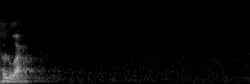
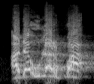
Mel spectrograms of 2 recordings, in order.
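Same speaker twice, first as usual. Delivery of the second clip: very high, loud yell; panicked shout; 10 dB louder than usual. Acted. Locked-in prisoner warning guard of a snake, panicked shout. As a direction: scream for help from the guard. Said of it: "masih bisa teriak".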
